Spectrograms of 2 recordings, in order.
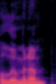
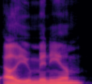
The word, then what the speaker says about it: aluminium: going to look up aluminum which is also sometimes known as aluminium um that's a of reasonable uh just an alternative a pronunciation depend depending on where you are in the world the symbol for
